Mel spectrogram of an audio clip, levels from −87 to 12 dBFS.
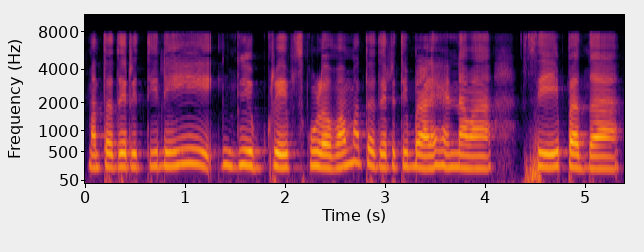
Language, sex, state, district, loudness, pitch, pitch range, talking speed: Kannada, female, Karnataka, Bidar, -15 LUFS, 235 Hz, 220-245 Hz, 135 wpm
